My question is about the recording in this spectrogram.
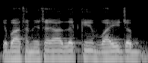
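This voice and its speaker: A man gives a slow, patient grammar lesson, going over each point twice. His voice sits fairly low. A faint hiss runs under the recording. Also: monotone, darkish tone. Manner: patient, repeats each point in two languages. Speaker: English teacher.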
